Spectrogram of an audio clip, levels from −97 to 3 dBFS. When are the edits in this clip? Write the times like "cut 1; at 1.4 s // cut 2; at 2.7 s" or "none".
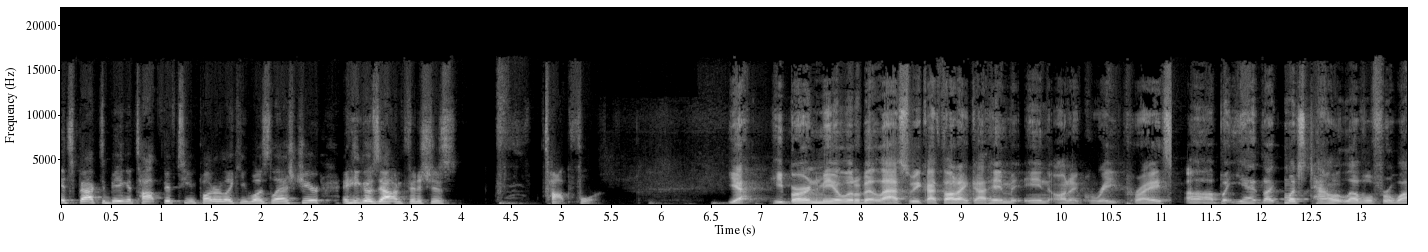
cut 1; at 11.1 s // cut 2; at 12.2 s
